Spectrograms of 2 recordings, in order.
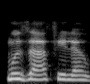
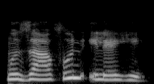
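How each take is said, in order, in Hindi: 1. शब्द छोटे रूप में बोला जाता है, आख़िरी हरकतों के बिना। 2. शब्द पूरा बोला जाता है, आख़िरी हरकतों के साथ। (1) "इलेह नहीं बोलेंगे, मुजाफिला बोल देंगे" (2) "मुजाफुन इलेही पढ़ रहे हैं ना"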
